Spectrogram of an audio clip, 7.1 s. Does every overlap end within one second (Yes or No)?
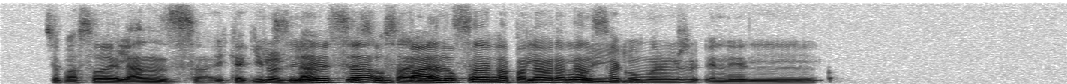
No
